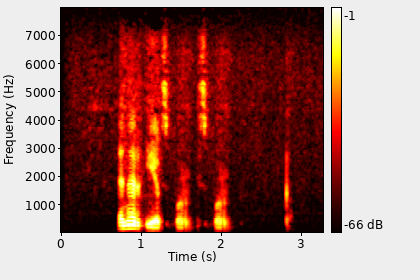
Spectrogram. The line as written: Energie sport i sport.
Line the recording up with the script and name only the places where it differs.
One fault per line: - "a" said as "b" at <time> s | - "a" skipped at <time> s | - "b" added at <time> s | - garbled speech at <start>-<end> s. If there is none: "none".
none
